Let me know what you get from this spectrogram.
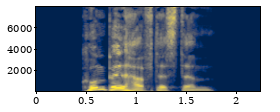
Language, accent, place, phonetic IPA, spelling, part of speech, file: German, Germany, Berlin, [ˈkʊmpl̩haftəstəm], kumpelhaftestem, adjective, De-kumpelhaftestem.ogg
- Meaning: strong dative masculine/neuter singular superlative degree of kumpelhaft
